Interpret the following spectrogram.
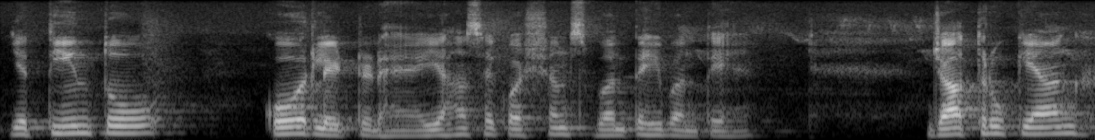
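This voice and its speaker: A man's voice: fairly high pitch, a little mellow. A man teaching an exam prep lesson, repeating which facts to memorize. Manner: repetitive, drilling what to memorize.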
